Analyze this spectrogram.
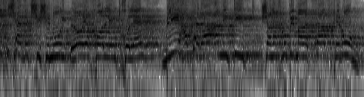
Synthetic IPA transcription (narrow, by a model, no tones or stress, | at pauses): iχoʃevetʃeʃinujlo̞jaχo̞lːehit̪χolel | bliɦakaɾaʔːmit̪it̪ | ʃeanaχnubemat͡savχiɾum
